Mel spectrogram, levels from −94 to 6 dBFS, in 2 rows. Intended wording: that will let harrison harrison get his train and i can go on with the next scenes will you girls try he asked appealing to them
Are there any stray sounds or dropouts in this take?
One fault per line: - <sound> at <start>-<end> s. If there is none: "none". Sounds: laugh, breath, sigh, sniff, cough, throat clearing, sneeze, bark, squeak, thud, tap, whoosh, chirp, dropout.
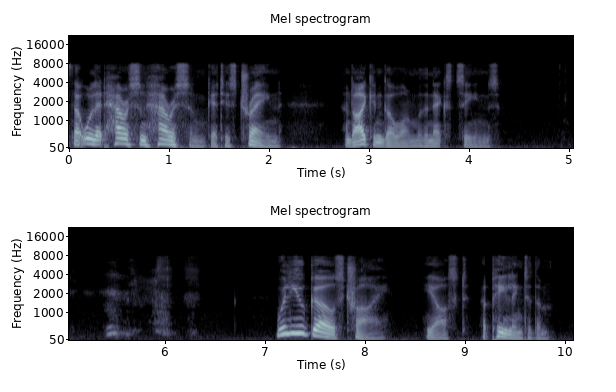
- sniff at 4.9-6.4 s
